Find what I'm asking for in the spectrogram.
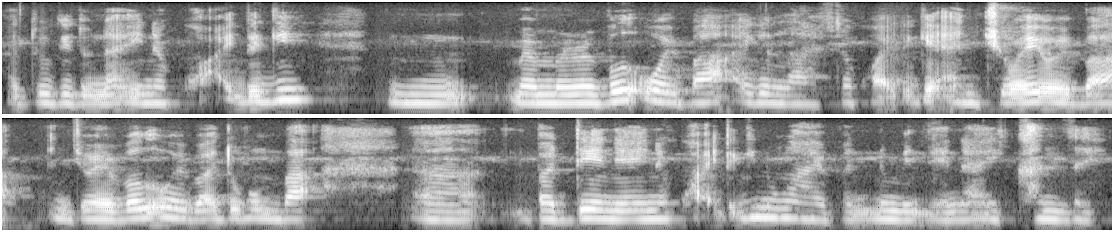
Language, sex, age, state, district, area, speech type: Manipuri, female, 18-30, Manipur, Bishnupur, rural, spontaneous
